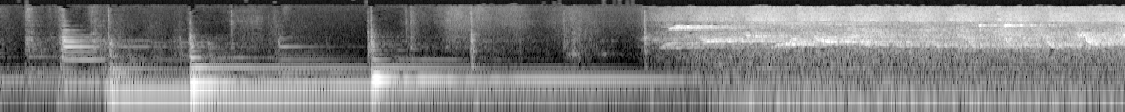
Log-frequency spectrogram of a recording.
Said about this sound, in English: The forest doesn't really wake up till sunset. Then frogs call for mates, owls hoot, leaves rustle softly as something in the dark eats a fruit or stalks its prey.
